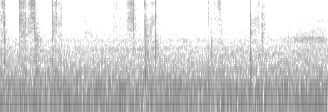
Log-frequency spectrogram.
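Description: Tarot cards are drawn from a deck, heard as quiet crisp snaps and soft papery slides, close and faint against a low background hiss.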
